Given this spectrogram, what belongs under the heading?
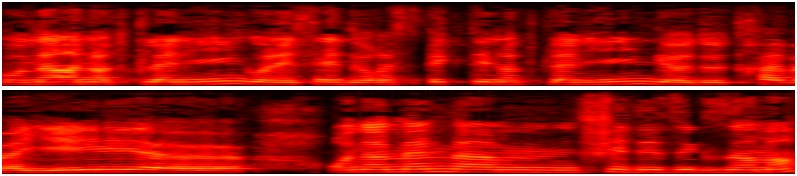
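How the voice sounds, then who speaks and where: A woman's fairly high voice in a slight Italian accent, monotone and flat in intonation, with very even loudness. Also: moderate pace. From Italy. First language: Italian (speaking French). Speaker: international relations officer and English teacher. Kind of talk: live interview. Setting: Instagram live video. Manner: hesitant, many fillers.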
